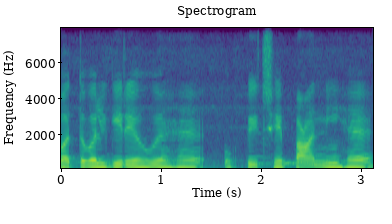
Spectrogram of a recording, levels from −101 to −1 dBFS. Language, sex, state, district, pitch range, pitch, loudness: Hindi, female, Bihar, Sitamarhi, 180-195 Hz, 190 Hz, -25 LUFS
